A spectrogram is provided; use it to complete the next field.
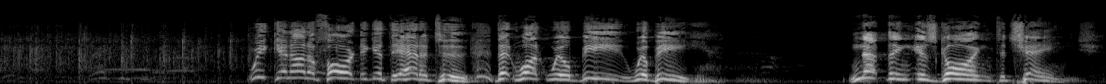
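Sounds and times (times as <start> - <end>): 
audience clapping hands: 0.0 - 3.1
speech: 2.5 - 7.0, 8.5 - 11.0.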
